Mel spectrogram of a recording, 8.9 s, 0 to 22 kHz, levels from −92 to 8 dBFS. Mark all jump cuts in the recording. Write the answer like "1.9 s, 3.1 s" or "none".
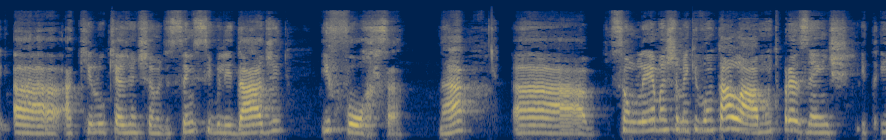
5.0 s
